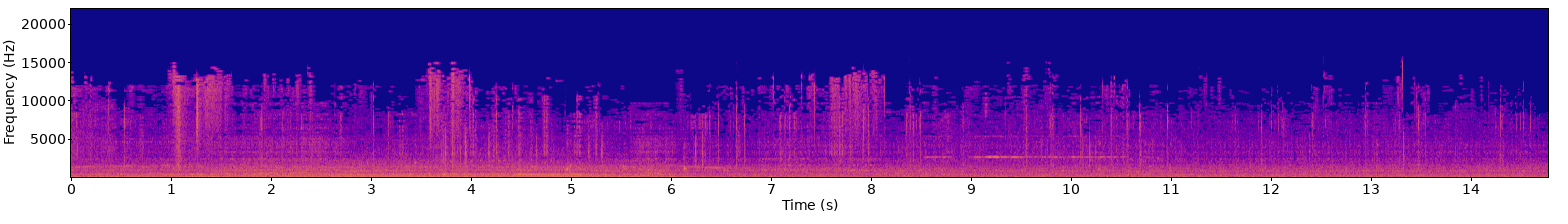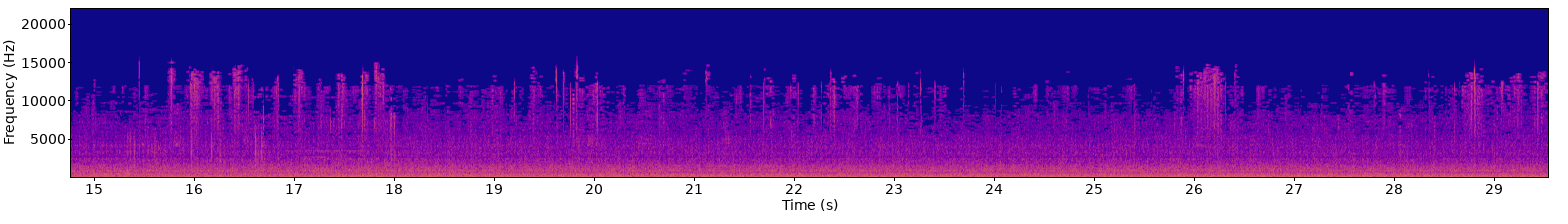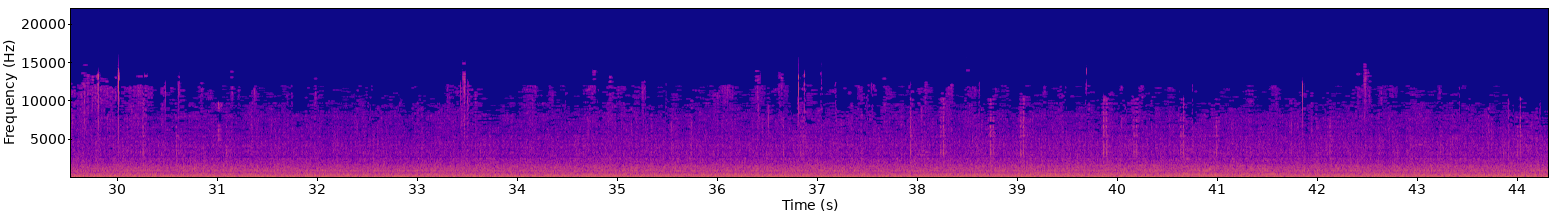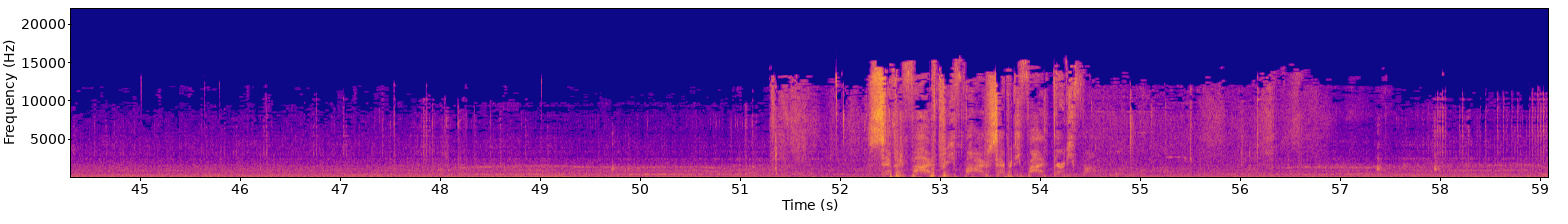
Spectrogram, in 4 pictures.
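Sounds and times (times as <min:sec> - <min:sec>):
diesel engine drone inside bus: 0:00.0 - 0:59.0.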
